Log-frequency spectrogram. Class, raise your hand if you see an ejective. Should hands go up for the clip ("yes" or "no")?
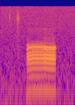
yes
